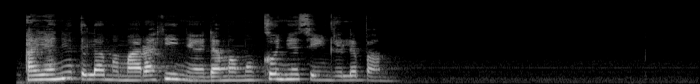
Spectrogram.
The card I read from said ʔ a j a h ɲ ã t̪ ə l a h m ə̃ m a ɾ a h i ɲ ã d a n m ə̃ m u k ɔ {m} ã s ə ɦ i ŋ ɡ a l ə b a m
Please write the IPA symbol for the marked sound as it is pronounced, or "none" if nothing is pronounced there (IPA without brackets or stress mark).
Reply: ɲ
